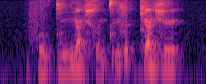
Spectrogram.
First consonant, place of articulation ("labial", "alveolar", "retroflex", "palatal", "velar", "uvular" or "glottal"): labial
